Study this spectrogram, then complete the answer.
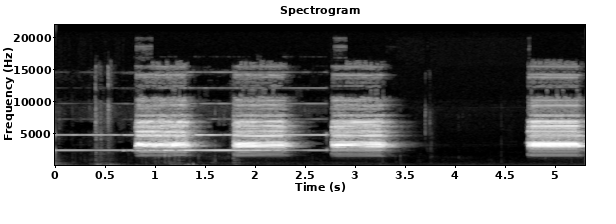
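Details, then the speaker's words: Fire alarm horn during monthly life-safety testing: loud, shrill blasts about a second long with short gaps, clean and even tone, very high volume; all horns and strobes working, horn operating normally. "I know they don't like to show up on camera, but very loud, high volume."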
